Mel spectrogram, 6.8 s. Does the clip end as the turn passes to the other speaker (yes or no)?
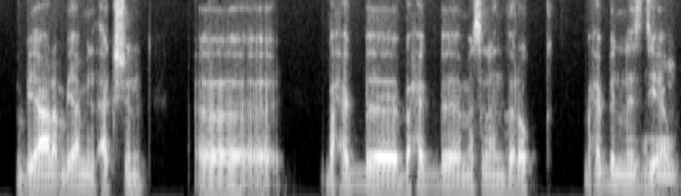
yes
